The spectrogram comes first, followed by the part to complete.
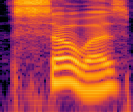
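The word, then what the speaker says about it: psoas: out your neck back the soas PSO like pterodactyl silent p uh are good for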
